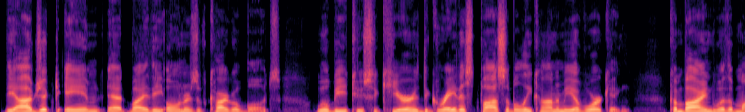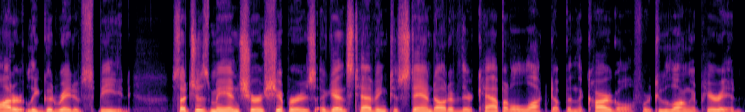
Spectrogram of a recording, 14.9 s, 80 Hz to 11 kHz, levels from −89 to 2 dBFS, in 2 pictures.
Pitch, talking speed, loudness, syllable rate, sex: 105 Hz, 205 wpm, -21 LUFS, 5.9 syllables/s, male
